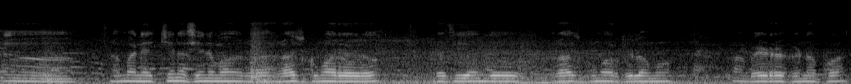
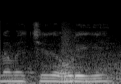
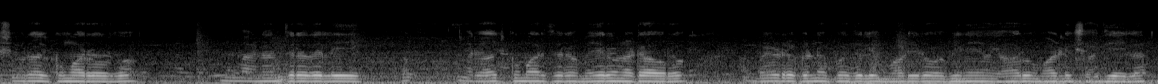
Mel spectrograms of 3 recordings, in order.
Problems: constant background noise, background conversations at intervals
